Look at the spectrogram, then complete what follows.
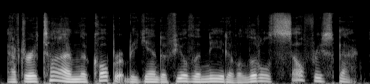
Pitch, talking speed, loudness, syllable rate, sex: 130 Hz, 245 wpm, -17 LUFS, 5.7 syllables/s, male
